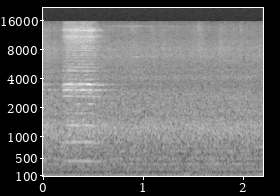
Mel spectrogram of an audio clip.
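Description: Steady background noise with a low electrical hum, and a short horn-like toot just after the start.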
